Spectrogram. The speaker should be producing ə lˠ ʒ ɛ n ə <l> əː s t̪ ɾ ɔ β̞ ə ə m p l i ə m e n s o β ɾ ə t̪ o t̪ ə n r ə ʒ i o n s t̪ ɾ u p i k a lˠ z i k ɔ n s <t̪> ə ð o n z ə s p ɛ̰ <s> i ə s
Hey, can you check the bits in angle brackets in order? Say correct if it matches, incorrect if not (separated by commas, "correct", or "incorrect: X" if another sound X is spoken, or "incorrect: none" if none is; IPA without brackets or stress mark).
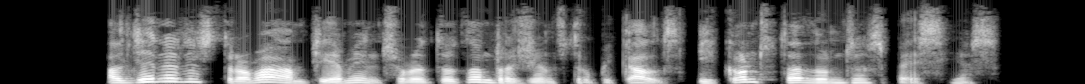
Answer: incorrect: ɾ, correct, correct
